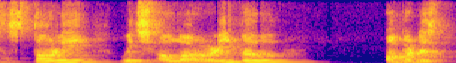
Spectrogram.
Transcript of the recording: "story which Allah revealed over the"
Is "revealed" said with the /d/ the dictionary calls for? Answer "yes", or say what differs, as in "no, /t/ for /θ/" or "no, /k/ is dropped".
no, /d/ is dropped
